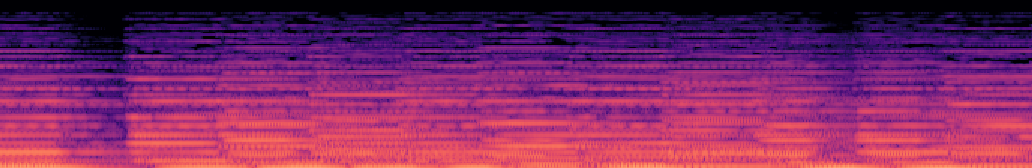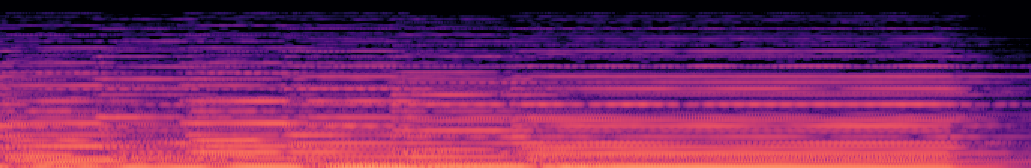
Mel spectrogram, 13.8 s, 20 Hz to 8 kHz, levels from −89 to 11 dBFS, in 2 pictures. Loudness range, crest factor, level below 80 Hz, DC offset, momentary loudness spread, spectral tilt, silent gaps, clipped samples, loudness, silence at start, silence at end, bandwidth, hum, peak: 1 LU; 12 dB; -18 dBFS; under 0.1%; 3 LU; -10 dB/octave; none; under 0.1%; -19 LUFS; 0 s; 0 s; 5 kHz; none; -2 dBFS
